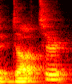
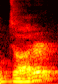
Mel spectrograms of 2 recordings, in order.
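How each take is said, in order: First: "daughter" with a clear T in the middle. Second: "daughter" with a tapped R-like middle, like "dorer"; daughter with flap. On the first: Teacher repeats the first of two pronunciations, "daughter" with sounded T. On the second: Teacher repeats the second of two pronunciations, "daughter" with tapped middle. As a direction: soften the T of "daughter" into a quick tap. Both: Shown as a demonstration. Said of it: "se pronuncia daughter ou daughter".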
